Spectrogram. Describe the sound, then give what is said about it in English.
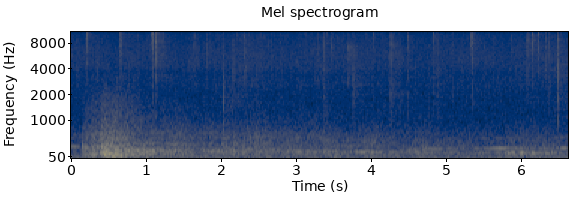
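A thunderstorm: a deep rumble of thunder swells at the start and slowly fades under steady, hissing rainfall, with scattered raindrop ticks continuing throughout. “And that's the best part about making sound effects, is you can change your whole environment.”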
